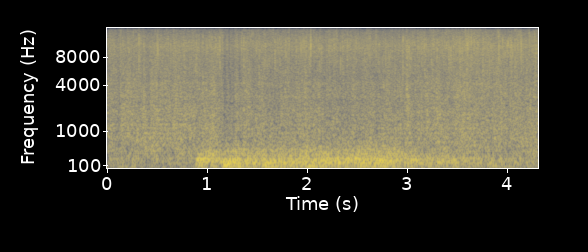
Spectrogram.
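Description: Thunder rumbles low and fades.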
